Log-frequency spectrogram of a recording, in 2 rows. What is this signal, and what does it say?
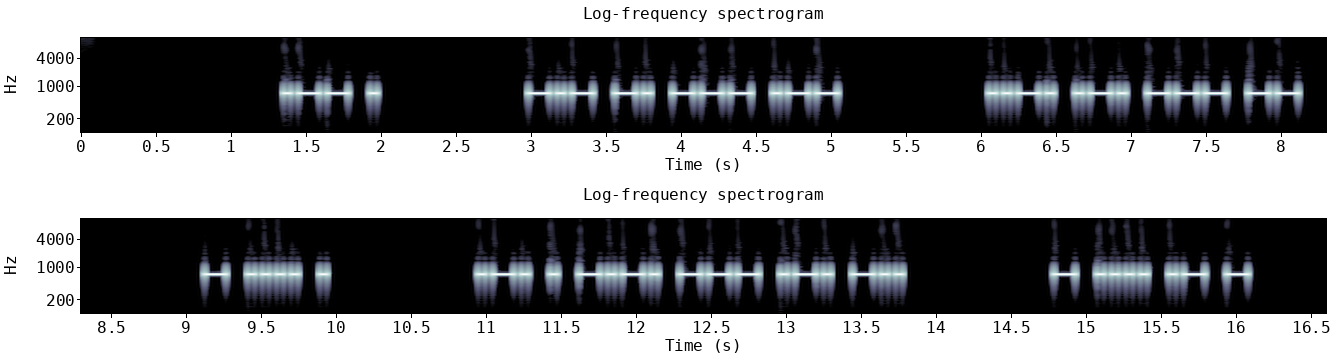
Morse code, heard as a keyed tone, about 25 wpm, 700 Hz. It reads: WE KNOW FROM THE RECORD THAT
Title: 3x Word-Spacing - Sentences from Top 500 Words - 25wpm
